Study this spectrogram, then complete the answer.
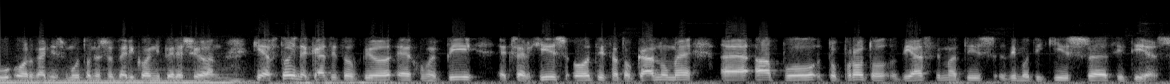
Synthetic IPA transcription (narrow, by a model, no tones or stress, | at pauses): uʔo̞ɾɣɐnizmut̪o̞ne̞so̞t̪e̞ɾiko̞nipiɾe̞sio̞nce̞ɐft̪o̞ine̞kɐt̪it̪o̞ːpio̞ʔe̞xume̞pieksɐɾçiso̞t̪iθɐt̪o̞kɐnume̞ | ɐpo̞t̪o̞pɾo̞t̪o̞ðiɐst̪imɐt̪izðimo̞t̪icisθit̪iɐ̰s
